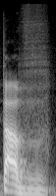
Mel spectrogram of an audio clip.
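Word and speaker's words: תו: La vraie prononciation en fait c'est Tav, avec un V à la fin.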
